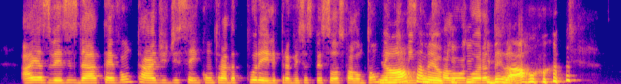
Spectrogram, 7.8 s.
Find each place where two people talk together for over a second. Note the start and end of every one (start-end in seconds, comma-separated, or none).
4.7-6.5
